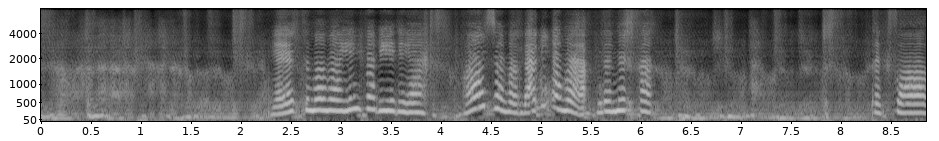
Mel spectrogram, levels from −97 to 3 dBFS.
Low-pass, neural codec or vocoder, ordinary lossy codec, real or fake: none; codec, 16 kHz, 0.5 kbps, FreqCodec, smaller model; none; fake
